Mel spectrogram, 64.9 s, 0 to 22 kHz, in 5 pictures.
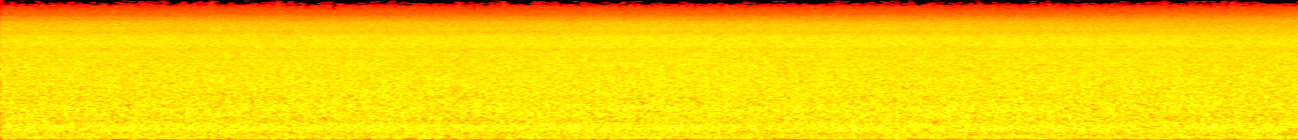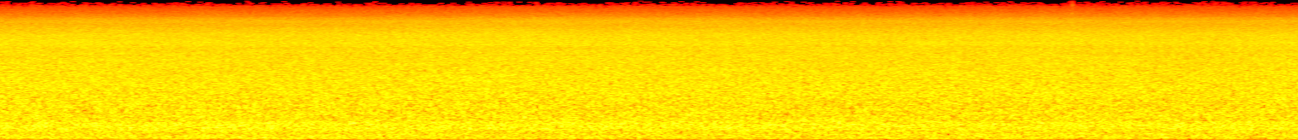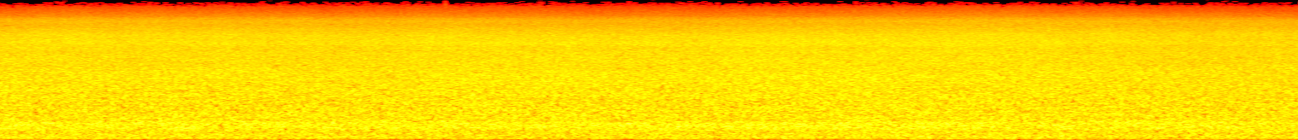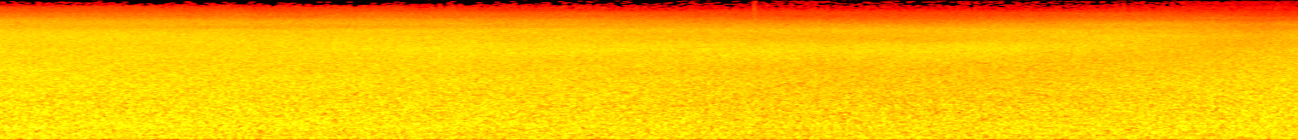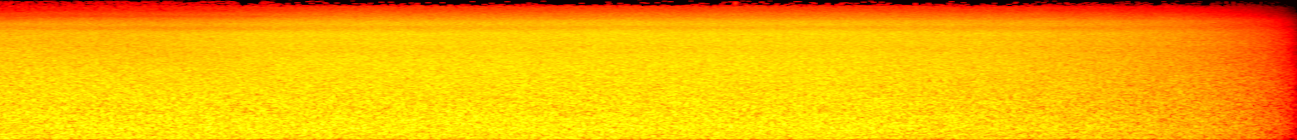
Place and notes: Next to dam
Zoom H4n + Rode NT4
